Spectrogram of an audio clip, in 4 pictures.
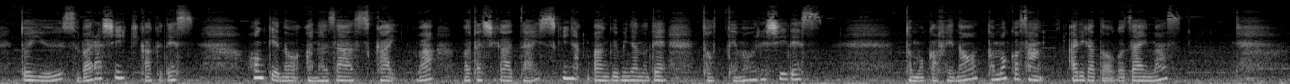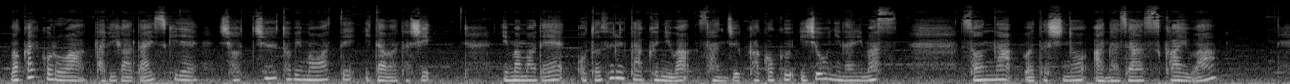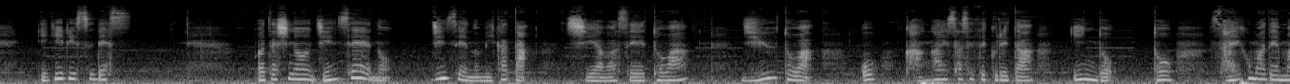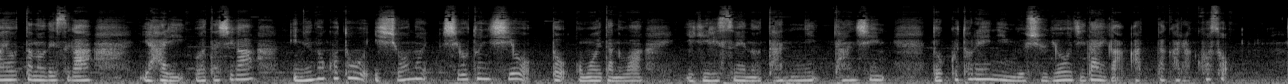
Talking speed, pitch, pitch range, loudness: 255 characters per minute, 190 Hz, 175-225 Hz, -24 LUFS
